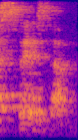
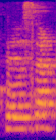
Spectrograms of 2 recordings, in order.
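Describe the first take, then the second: First: The c sounds like an s. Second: The c sounds like English th. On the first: This is how Canary Islanders pronounce it. "César para ellos sería César" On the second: This is the speaker's own regional pronunciation. "lo que nosotros pronunciamos como ce"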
